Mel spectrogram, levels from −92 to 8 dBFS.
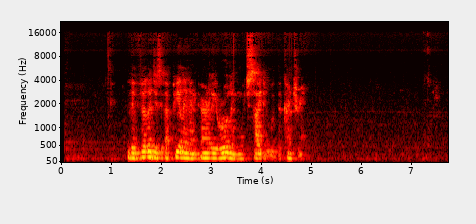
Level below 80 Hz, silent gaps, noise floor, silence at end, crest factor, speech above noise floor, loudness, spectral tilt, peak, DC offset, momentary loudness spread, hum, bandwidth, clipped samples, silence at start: -64 dBFS; none; -65 dBFS; 2.9 s; 20 dB; 39 dB; -27 LUFS; -6.5 dB/octave; -10 dBFS; under 0.1%; 14 LU; none; 16.5 kHz; under 0.1%; 1.35 s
